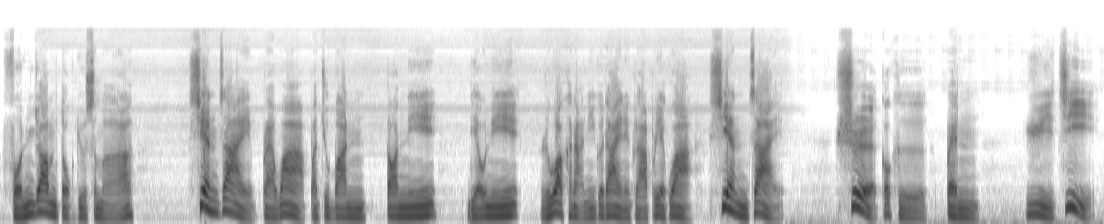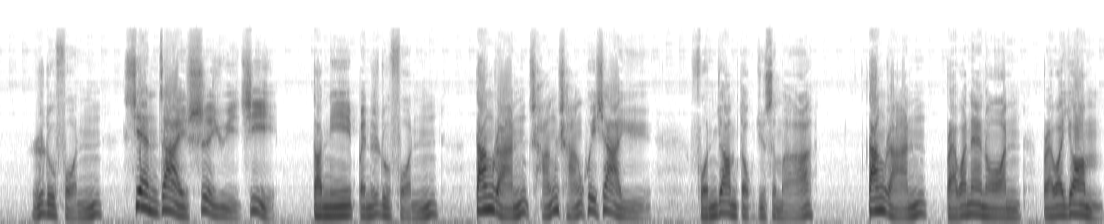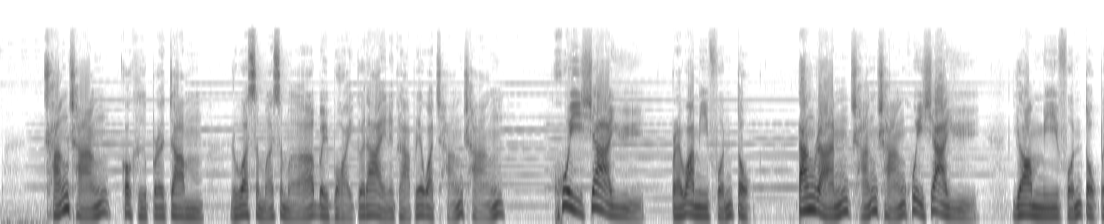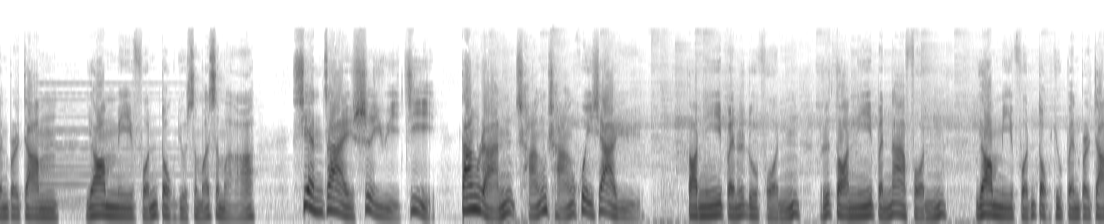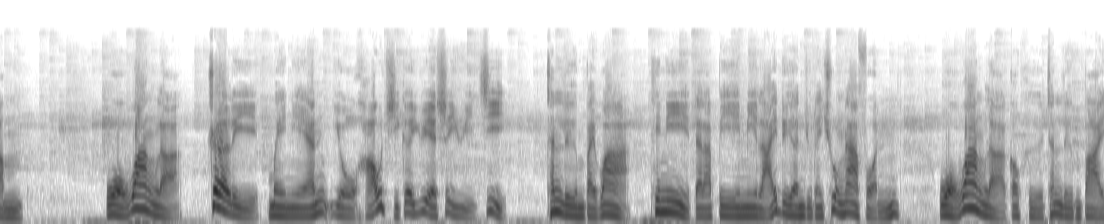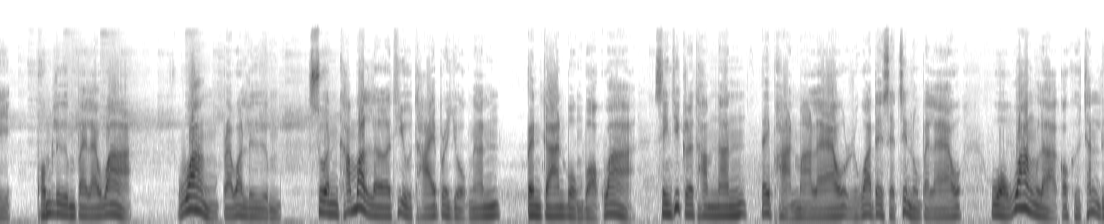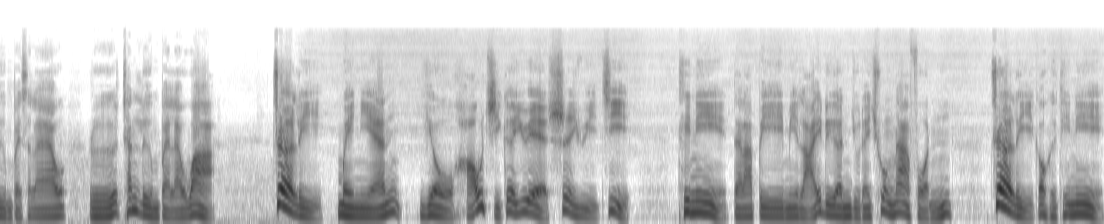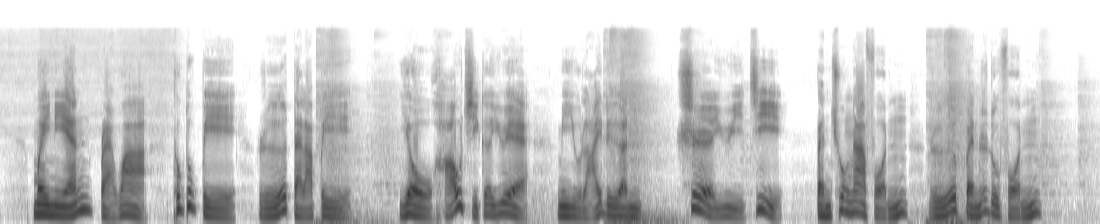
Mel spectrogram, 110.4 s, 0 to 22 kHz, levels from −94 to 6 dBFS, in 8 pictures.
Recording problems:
household noises; faint; throughout; 25 dB below the speech

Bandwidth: 13.5 kHz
